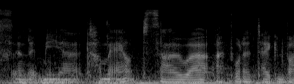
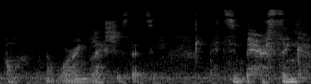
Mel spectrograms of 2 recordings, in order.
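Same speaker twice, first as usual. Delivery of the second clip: embarrassed whisper; 4 semitones lower, 10 dB quieter than usual. Real, not acted. Notices she isn't wearing lashes.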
